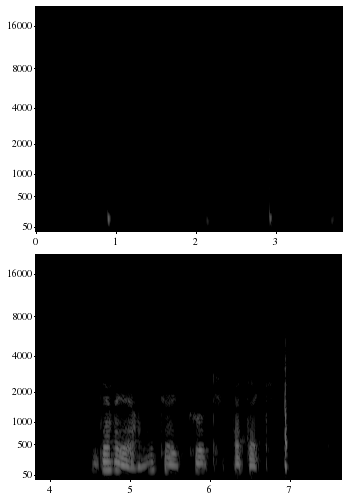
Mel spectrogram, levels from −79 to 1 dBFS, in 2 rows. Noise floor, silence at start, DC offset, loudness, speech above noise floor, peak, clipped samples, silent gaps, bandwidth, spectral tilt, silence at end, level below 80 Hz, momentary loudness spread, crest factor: under -90 dBFS; 0.9 s; under 0.1%; -51 LUFS; over 40 dB; -30 dBFS; under 0.1%; 1.11-2.12 s, 2.25-2.90 s, 2.96-3.67 s, 3.80-4.49 s, 5.68-5.73 s, 6.18-6.28 s, 6.83-6.90 s; 6.2 kHz; -7 dB/octave; 0.65 s; under -90 dBFS; 19 LU; 26 dB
